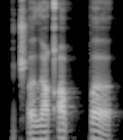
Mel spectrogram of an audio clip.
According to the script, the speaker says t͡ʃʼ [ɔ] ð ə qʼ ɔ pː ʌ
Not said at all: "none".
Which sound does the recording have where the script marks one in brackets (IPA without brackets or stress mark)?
ʌ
